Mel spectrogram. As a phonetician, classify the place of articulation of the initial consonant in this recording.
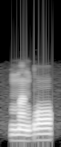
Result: labial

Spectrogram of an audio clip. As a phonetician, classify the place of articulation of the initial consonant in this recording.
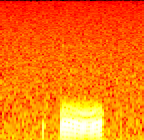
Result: glottal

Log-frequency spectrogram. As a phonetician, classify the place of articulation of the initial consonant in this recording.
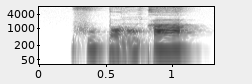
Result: labial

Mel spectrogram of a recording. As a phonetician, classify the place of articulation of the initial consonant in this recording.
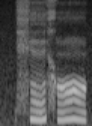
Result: velar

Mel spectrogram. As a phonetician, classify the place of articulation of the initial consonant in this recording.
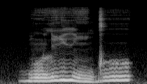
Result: labial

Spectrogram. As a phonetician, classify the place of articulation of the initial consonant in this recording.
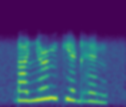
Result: retroflex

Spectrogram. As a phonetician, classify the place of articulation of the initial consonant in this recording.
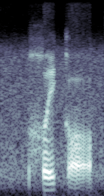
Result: uvular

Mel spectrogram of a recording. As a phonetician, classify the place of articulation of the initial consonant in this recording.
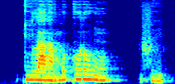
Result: velar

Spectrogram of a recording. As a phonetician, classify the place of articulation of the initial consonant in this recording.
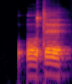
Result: glottal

